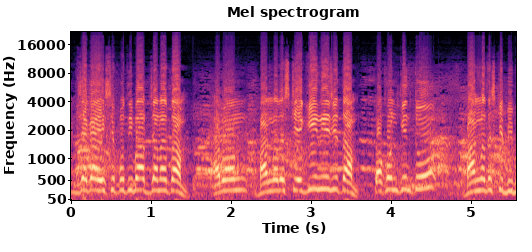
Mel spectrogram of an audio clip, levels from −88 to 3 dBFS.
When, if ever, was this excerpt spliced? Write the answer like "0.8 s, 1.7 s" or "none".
1.6 s, 3.7 s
